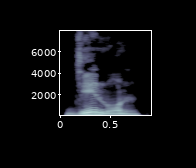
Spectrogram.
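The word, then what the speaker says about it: xenon: কয় দন্তস এ হলো তারপরে জেনন এখানেও দেখো শব্দের শুরুতে এক্স আছে তাই এক্স এর জন্য কি ইউজ করবো বর্গিয়ে যো তাই এক্স ই এন ও এন জেনন জেনন বিষয়টা খুব ভালো করে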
